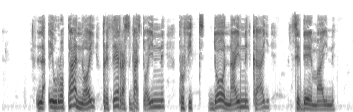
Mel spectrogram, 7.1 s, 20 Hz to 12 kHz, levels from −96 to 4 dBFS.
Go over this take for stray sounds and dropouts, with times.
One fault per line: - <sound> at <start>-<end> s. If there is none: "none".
none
